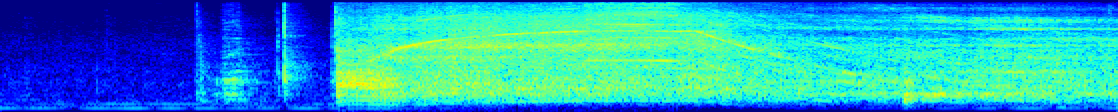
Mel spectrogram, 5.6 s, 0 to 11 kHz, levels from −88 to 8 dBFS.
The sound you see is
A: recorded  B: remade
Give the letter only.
A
